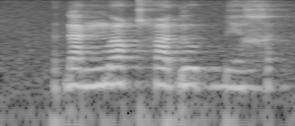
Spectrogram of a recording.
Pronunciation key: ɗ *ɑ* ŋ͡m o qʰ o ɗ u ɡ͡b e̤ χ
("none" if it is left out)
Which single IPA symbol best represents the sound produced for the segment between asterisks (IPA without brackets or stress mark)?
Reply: a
